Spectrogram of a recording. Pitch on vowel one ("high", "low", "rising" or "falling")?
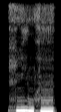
high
